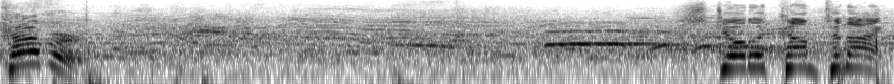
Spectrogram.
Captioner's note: crowd chatter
